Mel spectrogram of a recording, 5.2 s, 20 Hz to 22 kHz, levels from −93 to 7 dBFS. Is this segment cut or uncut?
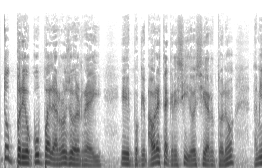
cut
